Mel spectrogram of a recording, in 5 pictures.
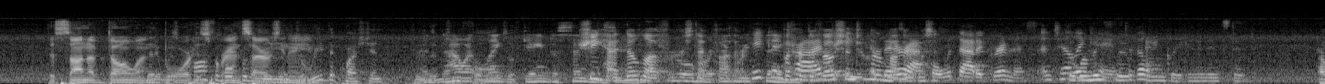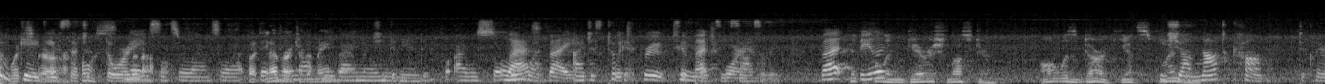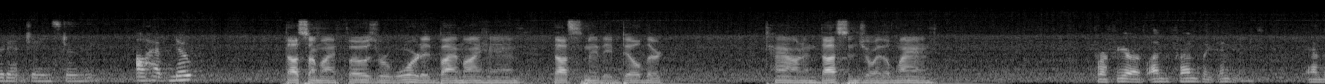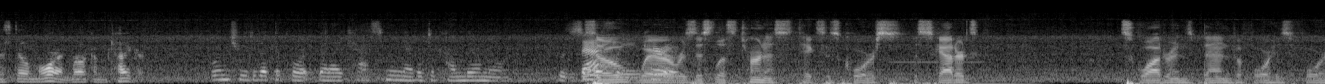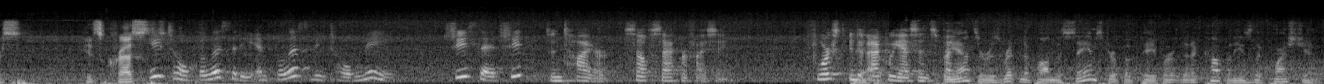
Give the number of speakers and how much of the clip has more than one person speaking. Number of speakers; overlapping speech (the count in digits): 8, about 30%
